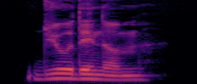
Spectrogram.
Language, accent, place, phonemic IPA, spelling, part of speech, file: French, France, Lyon, /dɥɔ.de.nɔm/, duodénum, noun, LL-Q150 (fra)-duodénum.wav
- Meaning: duodenum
